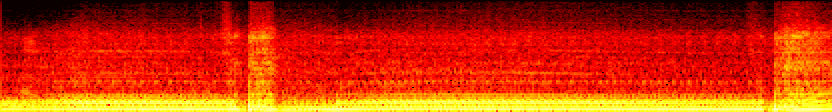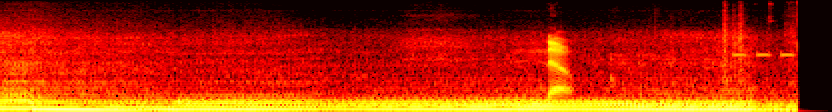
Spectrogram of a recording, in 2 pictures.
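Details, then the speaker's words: Honda Civic with exhaust removed, only catalytic converter and no pipes before fitting a cat-back exhaust: loud, deep raw drone at idle with booming blips on each rev; open exhaust after the cat. "Of course, with any exhaust work, especially when you have like no pipes and only catalytic converter, you have to see what it sounds like. loud."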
